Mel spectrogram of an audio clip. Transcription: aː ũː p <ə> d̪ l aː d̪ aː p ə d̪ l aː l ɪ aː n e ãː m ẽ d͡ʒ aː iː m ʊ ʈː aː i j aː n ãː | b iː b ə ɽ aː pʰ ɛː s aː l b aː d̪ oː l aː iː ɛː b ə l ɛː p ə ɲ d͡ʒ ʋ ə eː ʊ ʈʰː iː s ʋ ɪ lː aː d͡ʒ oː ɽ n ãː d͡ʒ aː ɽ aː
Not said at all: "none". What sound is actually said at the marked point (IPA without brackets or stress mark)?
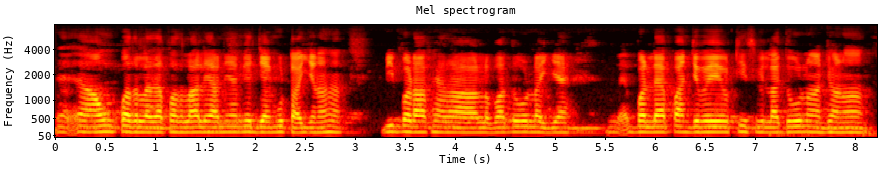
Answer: ə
